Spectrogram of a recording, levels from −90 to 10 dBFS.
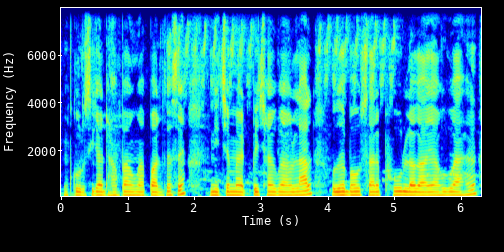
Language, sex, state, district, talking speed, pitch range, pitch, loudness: Hindi, male, Jharkhand, Garhwa, 160 wpm, 135-145 Hz, 140 Hz, -18 LUFS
